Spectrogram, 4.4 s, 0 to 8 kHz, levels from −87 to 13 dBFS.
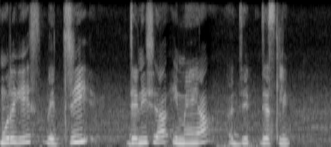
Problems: constant background noise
